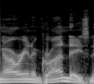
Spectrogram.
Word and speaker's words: Ariana Grande: Pronouncing Ariana Grande's name wrong. – That's one. – Ariana Grande. Now we know.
